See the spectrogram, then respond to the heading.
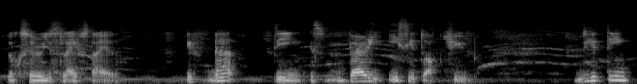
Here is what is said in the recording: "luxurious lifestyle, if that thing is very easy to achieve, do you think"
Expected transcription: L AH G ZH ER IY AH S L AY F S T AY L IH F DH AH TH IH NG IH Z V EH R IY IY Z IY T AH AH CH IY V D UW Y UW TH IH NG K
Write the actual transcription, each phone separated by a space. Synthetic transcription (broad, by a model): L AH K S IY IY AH S L AY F S T AY L IH F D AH T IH NG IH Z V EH R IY IY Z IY T AH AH CH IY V D UW Y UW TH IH NG K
